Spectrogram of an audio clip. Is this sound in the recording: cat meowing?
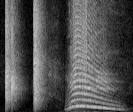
no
